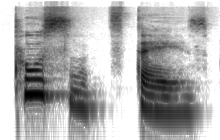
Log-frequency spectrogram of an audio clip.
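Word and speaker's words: Pusztai: say posts say it's I'm going to spell it out for you yeah it's p-u-s-z or z t a i pustas I'm gonna go with pustas puss day's research found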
